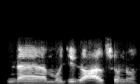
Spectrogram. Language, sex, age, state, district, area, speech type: Sindhi, male, 18-30, Rajasthan, Ajmer, urban, conversation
